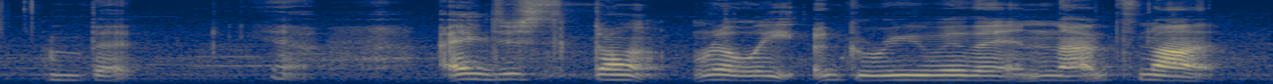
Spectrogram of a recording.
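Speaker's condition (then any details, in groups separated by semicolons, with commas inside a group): Cerebral palsy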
